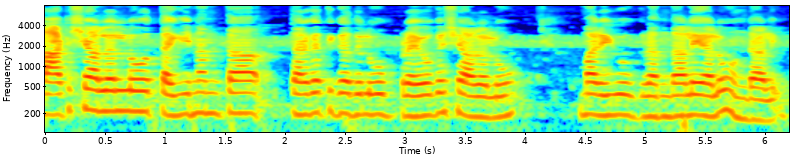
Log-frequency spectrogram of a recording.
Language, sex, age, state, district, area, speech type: Telugu, female, 18-30, Telangana, Hanamkonda, urban, spontaneous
